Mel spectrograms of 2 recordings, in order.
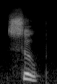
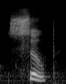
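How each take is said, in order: First: It is said as American one-syllable soup. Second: The same.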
